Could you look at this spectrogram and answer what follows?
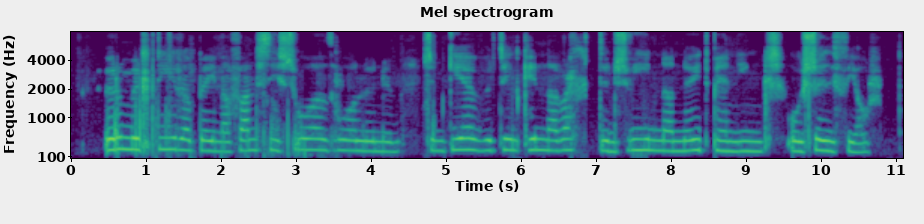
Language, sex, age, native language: Icelandic, female, 60-69, Icelandic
